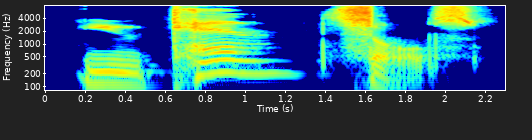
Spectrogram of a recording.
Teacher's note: now we have a word with three syllables we stress the second syllable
